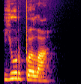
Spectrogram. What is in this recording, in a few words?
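"юрпӧла", Komi, female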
